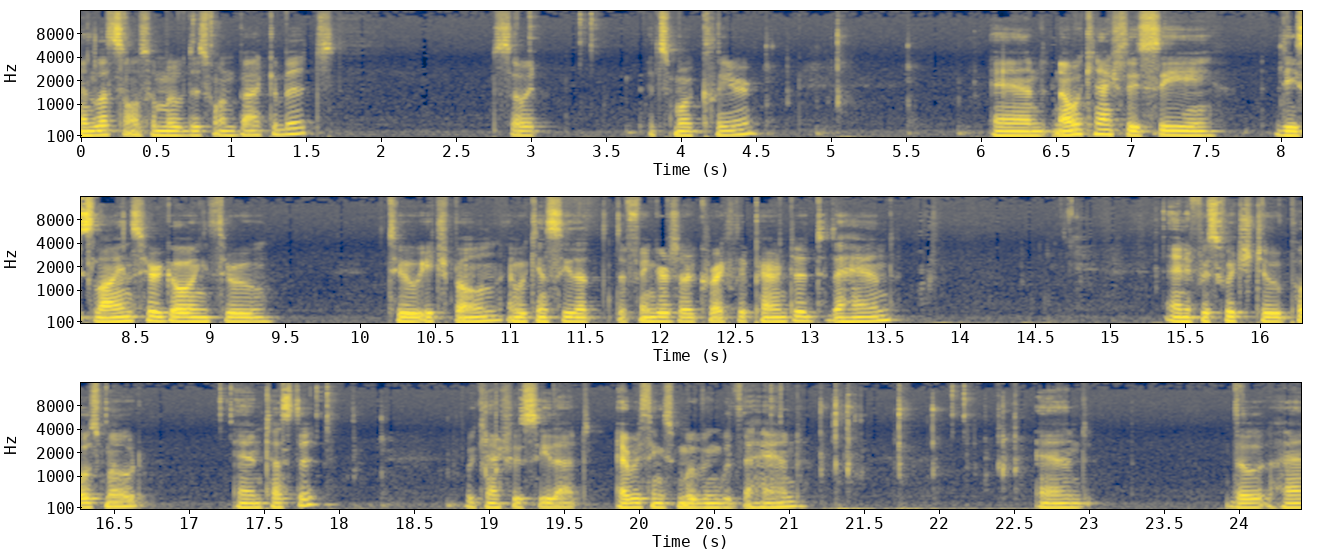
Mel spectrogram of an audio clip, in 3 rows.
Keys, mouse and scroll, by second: 18.9 r, 21.3 ctrl+z, 22.4 r.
